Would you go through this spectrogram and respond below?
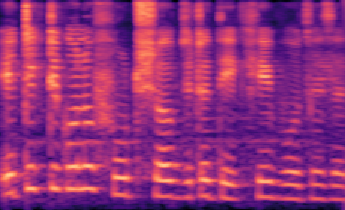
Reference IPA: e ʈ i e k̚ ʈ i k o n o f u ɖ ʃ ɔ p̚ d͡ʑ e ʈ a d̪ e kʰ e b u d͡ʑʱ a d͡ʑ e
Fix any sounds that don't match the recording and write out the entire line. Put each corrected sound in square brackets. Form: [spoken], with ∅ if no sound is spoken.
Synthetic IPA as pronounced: e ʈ i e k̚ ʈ i k o n o f u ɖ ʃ ɔ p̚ d͡ʑ e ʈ a d̪ e kʰ e b [o] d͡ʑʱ a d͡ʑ [a]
